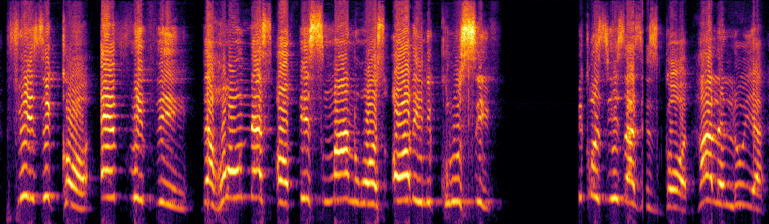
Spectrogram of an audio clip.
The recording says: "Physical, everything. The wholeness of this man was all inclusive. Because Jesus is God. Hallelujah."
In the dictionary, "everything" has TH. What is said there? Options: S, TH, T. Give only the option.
TH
